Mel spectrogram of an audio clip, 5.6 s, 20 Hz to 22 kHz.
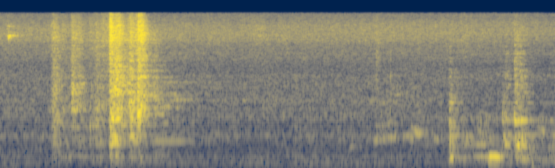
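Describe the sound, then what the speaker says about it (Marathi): Green beans with masala roast in a covered pan over low heat, giving a soft steady sizzle broken by a few clinks and scrapes of utensils against the pan. A voice speaks briefly and faintly. "यावर थोडं 2 मिनिटं मी झाकण ठेवून भाजून घेते"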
